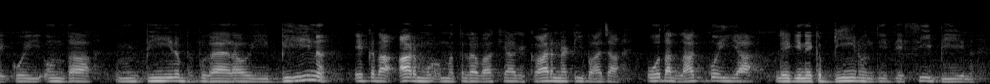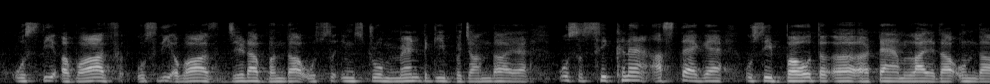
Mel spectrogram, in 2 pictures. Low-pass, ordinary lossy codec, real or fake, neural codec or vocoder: 7.2 kHz; none; fake; vocoder, 44.1 kHz, 128 mel bands, Pupu-Vocoder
